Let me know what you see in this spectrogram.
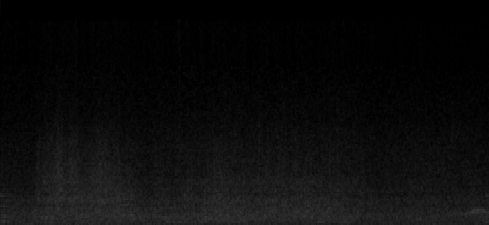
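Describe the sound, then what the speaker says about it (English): Flowing water in the video game Timberborn: a continuous, soft, even rushing wash with no breaks and no voices. "So much water flow going through here."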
